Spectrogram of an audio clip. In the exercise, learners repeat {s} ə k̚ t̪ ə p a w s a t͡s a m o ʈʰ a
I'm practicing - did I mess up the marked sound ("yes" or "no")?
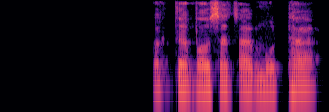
yes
